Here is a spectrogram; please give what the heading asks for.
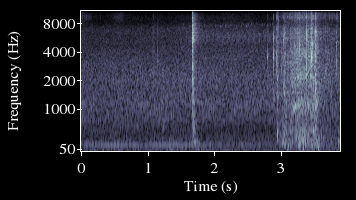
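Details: Walk-behind lawnmower from the 2025 startups: steady low drone swelling and sagging unevenly; surging because the broken choke lever lets the loose choke vibrate itself back, otherwise runs fine.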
